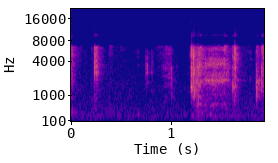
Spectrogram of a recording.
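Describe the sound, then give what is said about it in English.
Crisp papery flutters and riffles of a new Modern Witches Tarot card deck being shuffled: a few short snaps early on, then a longer, louder burst of rapid riffling, with no talking. “I am shuffling the Modern Witches Tarot.”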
